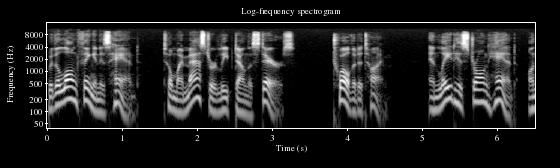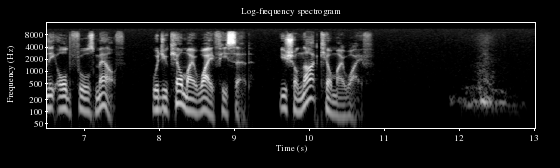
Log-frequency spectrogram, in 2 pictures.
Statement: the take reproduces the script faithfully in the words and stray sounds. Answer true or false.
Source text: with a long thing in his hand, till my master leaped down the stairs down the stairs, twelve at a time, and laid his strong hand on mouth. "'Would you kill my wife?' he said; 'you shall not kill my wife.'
false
